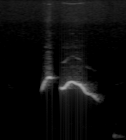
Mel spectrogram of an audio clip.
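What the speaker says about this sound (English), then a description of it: "You can whistle to attract people" Basim gives a short two-part rising-then-falling whistle in the video game Assassin's Creed Mirage, a single clean call heard alone, followed by a soft low thud.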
